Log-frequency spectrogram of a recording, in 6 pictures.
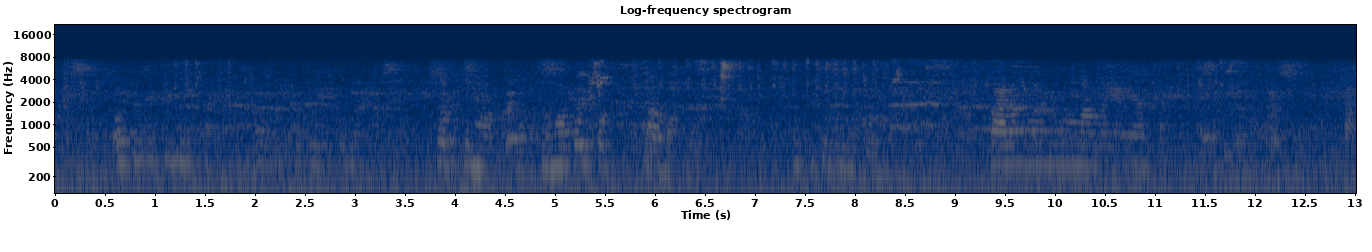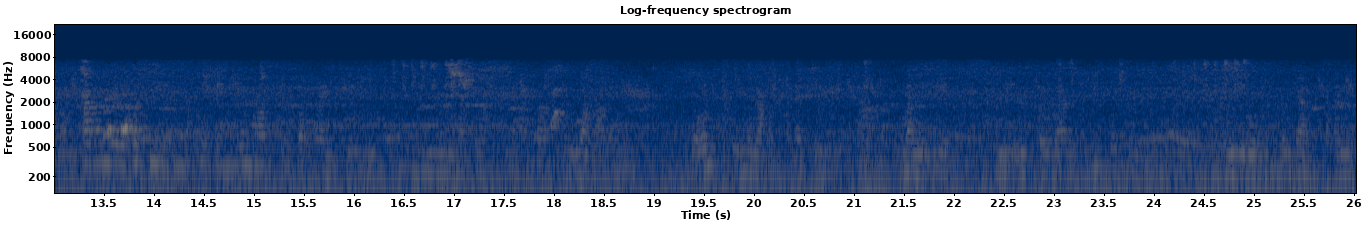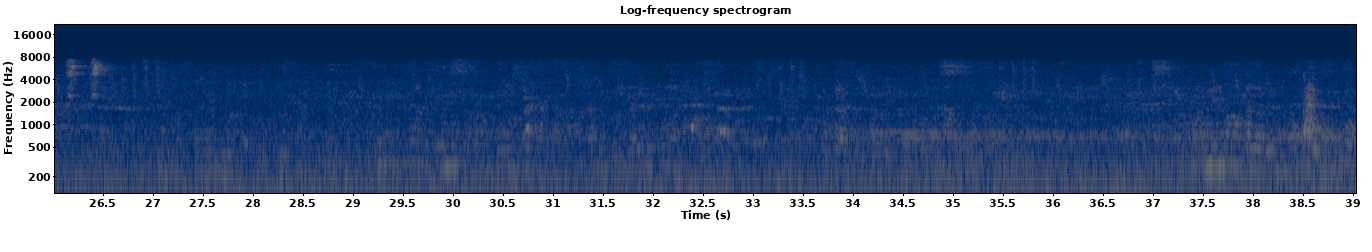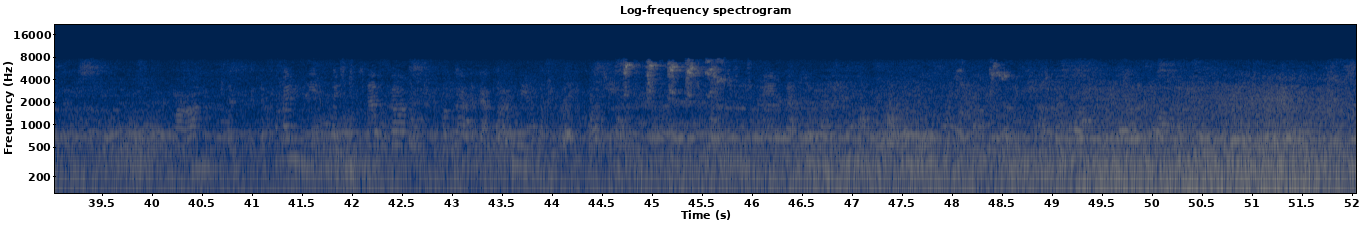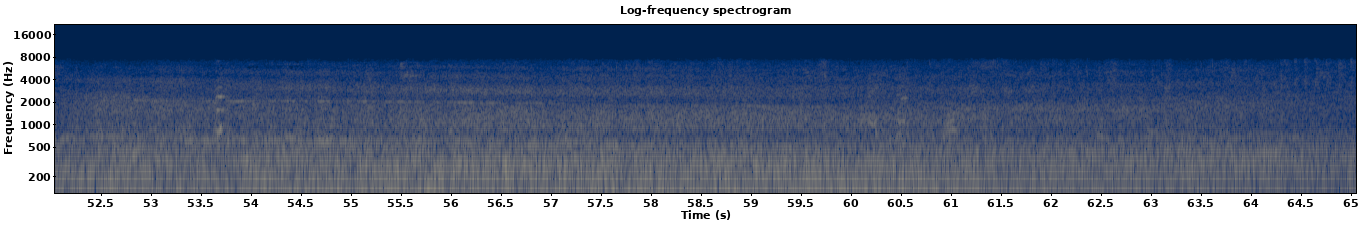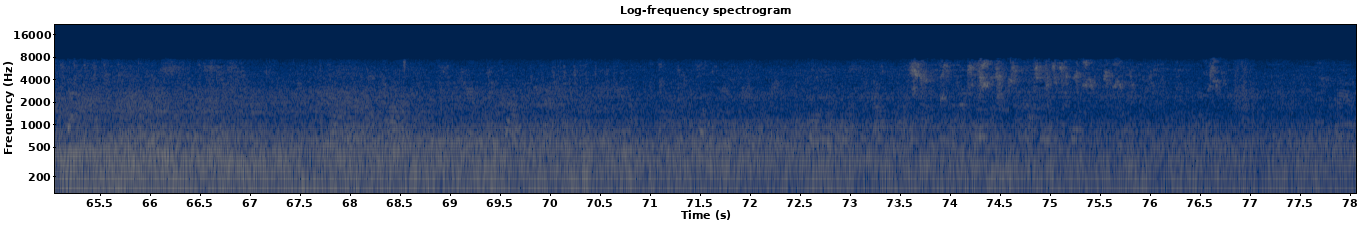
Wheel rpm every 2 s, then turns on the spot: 0, 0, 0, 0, 0, 0, 0, 0, 0, 0, 0, 0, 0, 0, 0, 0, 0, 0, 0, 0, 0, 0, 0, 0, 0, 0, 0, 0, 0, 0, 0, 0, 0, 0, 0, 0, 0, 0, 0.
none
